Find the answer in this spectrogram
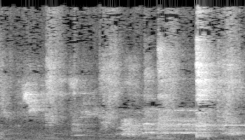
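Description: A rooster crowing: one long, drawn-out call that starts a little over a second in.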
